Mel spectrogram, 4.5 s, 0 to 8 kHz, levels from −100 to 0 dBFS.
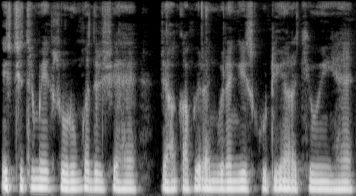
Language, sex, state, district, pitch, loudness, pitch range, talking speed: Hindi, male, Jharkhand, Ranchi, 120 Hz, -17 LUFS, 115-125 Hz, 200 wpm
